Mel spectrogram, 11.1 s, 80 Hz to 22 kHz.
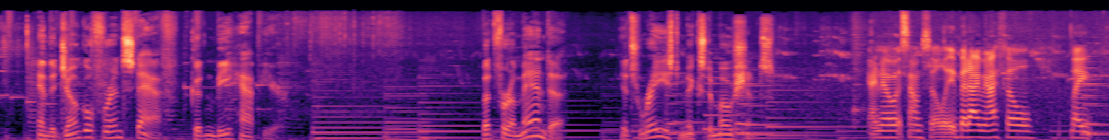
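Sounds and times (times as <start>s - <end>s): sustained chords music: 3.2s - 9.7s
narrator speaking: 4.9s - 7.8s.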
